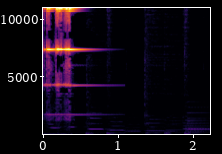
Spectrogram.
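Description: A bicycle bell rings twice in quick succession, its ring fading within about a second, followed by soft background music.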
